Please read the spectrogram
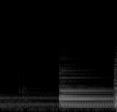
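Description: Piano playing slow sustained chords as the instrumental introduction to a song: one chord dies away, then a new chord is struck about a second in and rings on.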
